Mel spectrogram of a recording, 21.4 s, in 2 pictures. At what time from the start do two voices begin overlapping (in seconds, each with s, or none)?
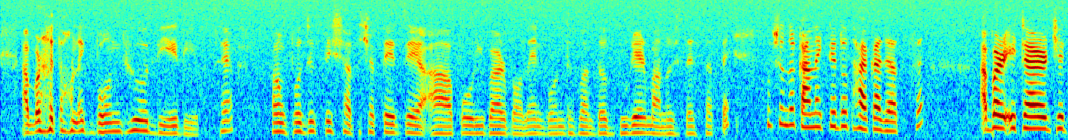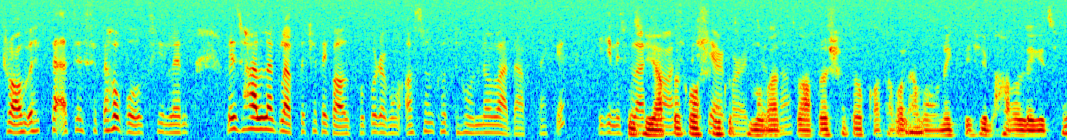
17.1 s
